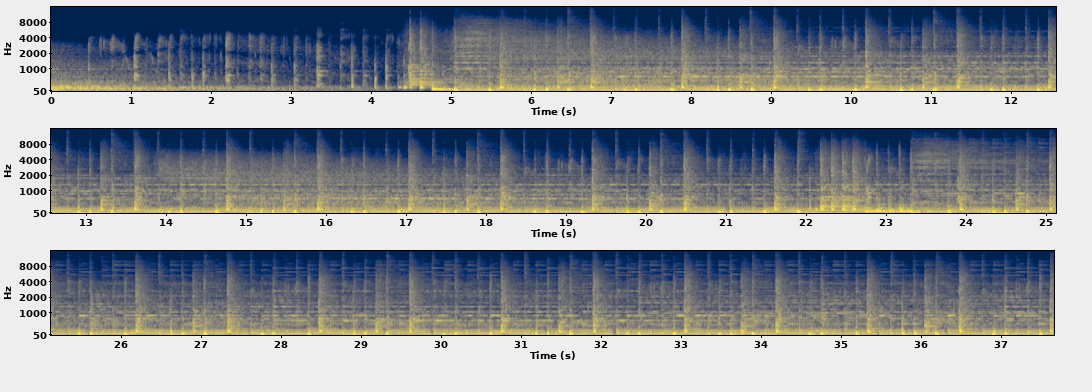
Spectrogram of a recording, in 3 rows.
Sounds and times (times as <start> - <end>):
Music: 0.0 - 37.6.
